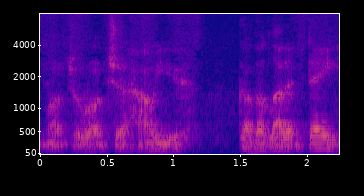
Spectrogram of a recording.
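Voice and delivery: ordinary talk, nothing marked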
